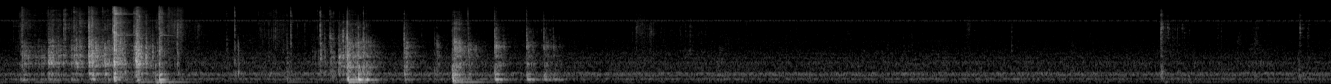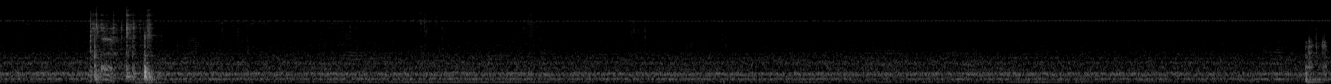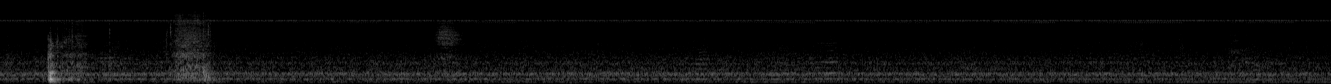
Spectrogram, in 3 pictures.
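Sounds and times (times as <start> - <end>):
bee swarm buzzing: 0.0 - 39.9
short knocks and rustles: 26.4 - 27.5.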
